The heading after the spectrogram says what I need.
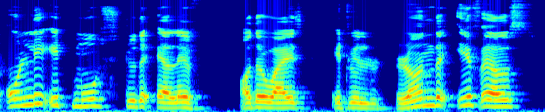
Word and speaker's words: elif: For else if we'll write elif, this is pronounced as elif, number is equal to 20.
